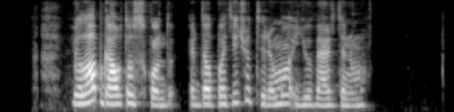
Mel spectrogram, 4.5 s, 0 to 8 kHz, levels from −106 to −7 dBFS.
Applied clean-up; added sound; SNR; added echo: none; none; none; none.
